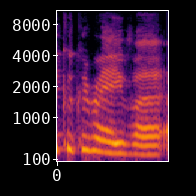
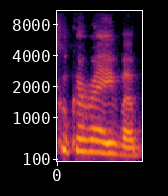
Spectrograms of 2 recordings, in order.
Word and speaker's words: Kukhareva: The English version is Kukhareva, but the Russian name would be Kukhareva, which is quite different, but probably unpronounceable.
